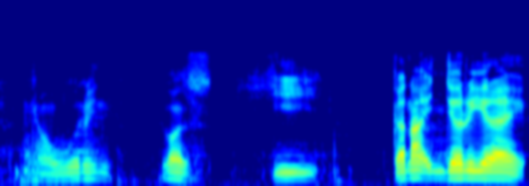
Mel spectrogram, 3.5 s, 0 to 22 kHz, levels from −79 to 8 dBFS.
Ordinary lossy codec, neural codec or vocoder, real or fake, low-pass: none; none; real; none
